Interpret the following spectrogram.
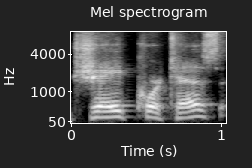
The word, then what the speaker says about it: Jhay Cortez: On the kind of like reggaeton and trap side, there's a guy named Jay Cortez. It's spelled Jhay Cortez.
